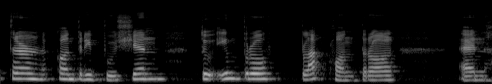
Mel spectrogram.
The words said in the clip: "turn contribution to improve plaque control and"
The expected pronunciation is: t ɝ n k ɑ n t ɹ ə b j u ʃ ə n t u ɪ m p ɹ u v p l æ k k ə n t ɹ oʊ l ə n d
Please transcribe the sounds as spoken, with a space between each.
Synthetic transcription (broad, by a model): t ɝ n k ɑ n t ɹ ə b j u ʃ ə n t u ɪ m p ɹ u f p l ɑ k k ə n t ɹ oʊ l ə n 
